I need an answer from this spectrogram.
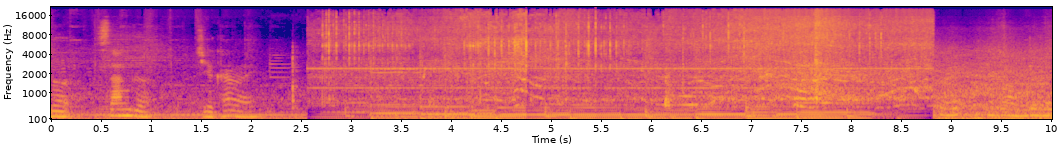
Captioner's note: unscrewing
